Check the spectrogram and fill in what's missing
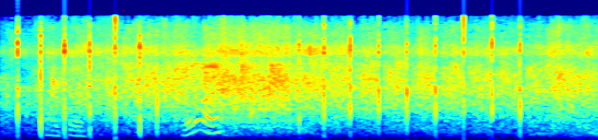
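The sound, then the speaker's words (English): A crowd applauds steadily for the city manager, dense overlapping claps with a few sharper individual ones standing out, and a brief vocal whoop or cheer rising above the clapping. “We're going to give our city manager one more round of applause because she went first.”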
